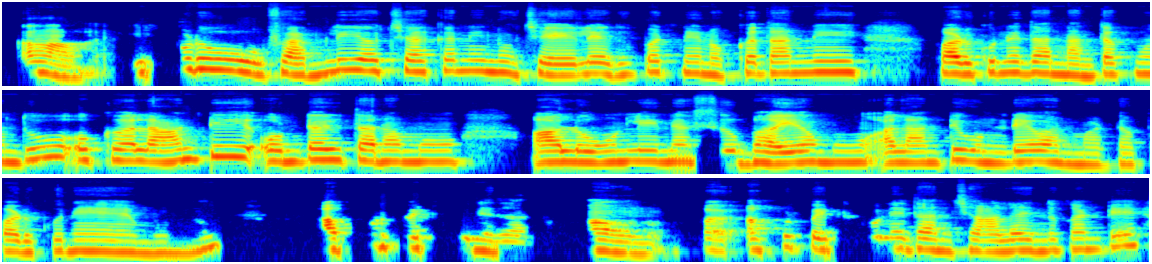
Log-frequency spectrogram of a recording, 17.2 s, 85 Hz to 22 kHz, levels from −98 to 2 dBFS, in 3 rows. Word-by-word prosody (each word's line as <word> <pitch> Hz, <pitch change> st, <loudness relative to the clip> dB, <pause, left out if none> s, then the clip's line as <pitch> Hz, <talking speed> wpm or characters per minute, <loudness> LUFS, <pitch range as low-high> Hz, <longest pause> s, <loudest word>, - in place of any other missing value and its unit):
ఆ! -, -, 0 dB, 0.6 s
ఇప్పుడు 270 Hz, +4 st, +2 dB, 0.3 s
ఫ్యామిలీ 200 Hz, +5 st, +2 dB
వచ్చాక 235 Hz, -1 st, -1 dB, 0.2 s
నేను 225 Hz, -2 st, +1 dB
చేయలేదు. 185 Hz, 0 st, +1 dB
బట్ 220 Hz, 0 st, -3 dB
నేను 200 Hz, -3 st, -1 dB
ఒక్కదాన్ని 210 Hz, +3 st, 0 dB, 0.6 s
పడుకునేదాన్ని 205 Hz, 0 st, +4 dB
అంతకు 190 Hz, +3 st, -2 dB
ముందు. 200 Hz, +4 st, 0 dB, 0.2 s
ఒకలాంటి 215 Hz, +3 st, +2 dB, 0.3 s
ఒంటరితనము 205 Hz, -1 st, +2 dB, 0.5 s
ఆ -, -, +9 dB
లోన్లీనెస్, 200 Hz, +1 st, 0 dB, 0.2 s
భయము 190 Hz, +1 st, +3 dB, 0.2 s
అలాంటివి 190 Hz, +3 st, 0 dB
ఉండేవనమాట 185 Hz, -4 st, -1 dB, 0.2 s
పడుకునే 185 Hz, +1 st, -1 dB, 0.3 s
ముందు. 160 Hz, +4 st, -5 dB, 0.6 s
అప్పుడు 205 Hz, +3 st, -4 dB
పెట్టుకునేదాన్ని. 185 Hz, -7 st, -5 dB, 0.3 s
అవును. 160 Hz, -5 st, 0 dB, 0.2 s
ప -, -, -14 dB, 0.3 s
అప్పుడు 230 Hz, +4 st, -7 dB
పెట్టుకునేదాన్ని 205 Hz, -2 st, -3 dB
చాలా. 180 Hz, +1 st, 0 dB
ఎందుకంటే, 205 Hz, +5 st, -4 dB
200 Hz, 100 wpm, -23 LUFS, 185-215 Hz, 0.6 s, ఆ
